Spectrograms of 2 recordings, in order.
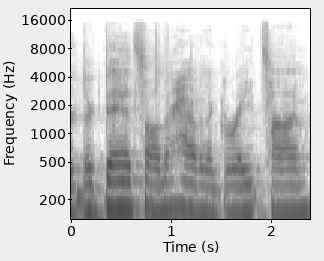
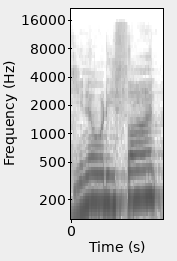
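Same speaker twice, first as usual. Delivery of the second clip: ordinary talk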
